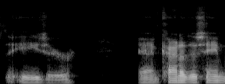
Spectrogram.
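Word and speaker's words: Æsir: branches to it apparently the asier which yes it's the same pronunciation as the Norse gods the aier and kind of the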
